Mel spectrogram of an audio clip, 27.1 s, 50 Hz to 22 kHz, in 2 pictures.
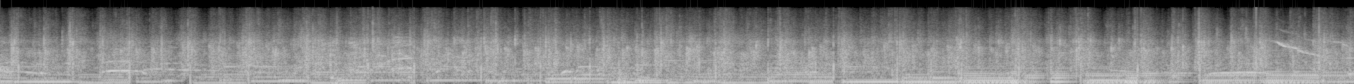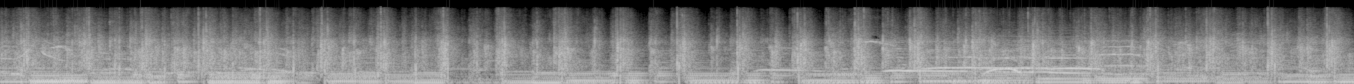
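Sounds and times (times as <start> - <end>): audience applauding: 0.0 - 27.0
live instrumental music: 0.0 - 27.0.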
